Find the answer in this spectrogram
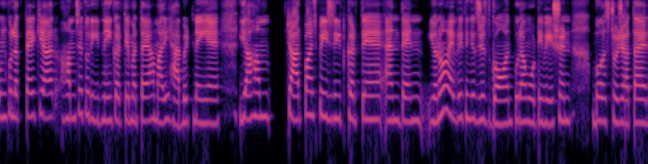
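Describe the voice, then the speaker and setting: A woman's voice: on the high side, a bit bright. A woman with an Indian accent explaining an English speaking lesson in a chatty way, repeating points and checking in with "right?". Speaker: English teacher.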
